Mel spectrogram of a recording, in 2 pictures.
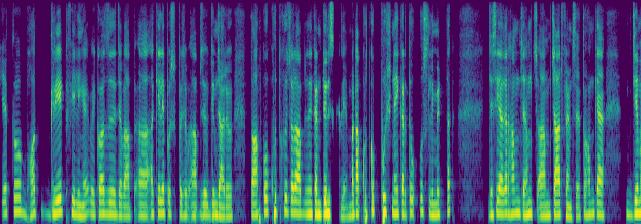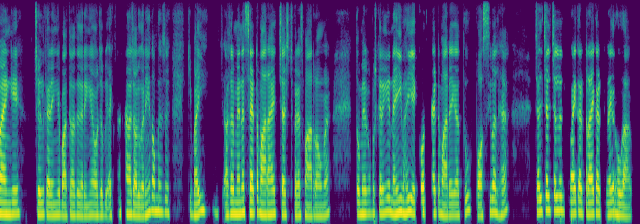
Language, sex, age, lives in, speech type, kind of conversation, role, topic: Hindi, male, 20-24, India, conversation, podcast, guest, Tum roz workout ko apni daily routine mein kaise maintain karte ho?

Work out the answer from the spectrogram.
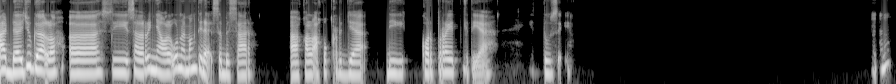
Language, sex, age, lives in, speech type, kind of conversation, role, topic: Indonesian, female, 20-24, Indonesia, conversation, advice, user, Bagaimana kamu mulai merasa kehilangan arah setelah lulus atau berganti karier?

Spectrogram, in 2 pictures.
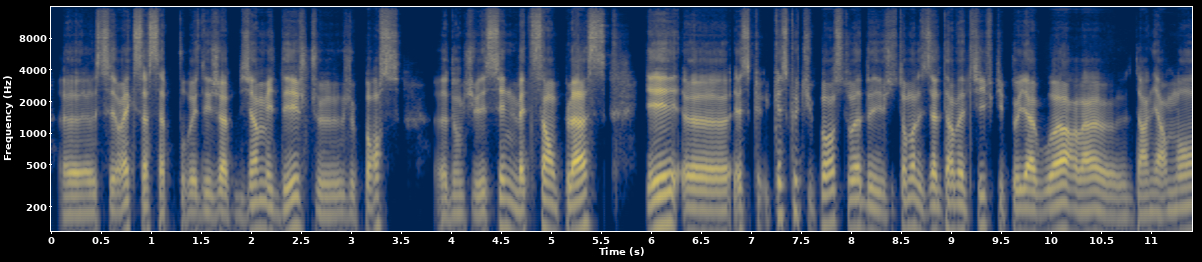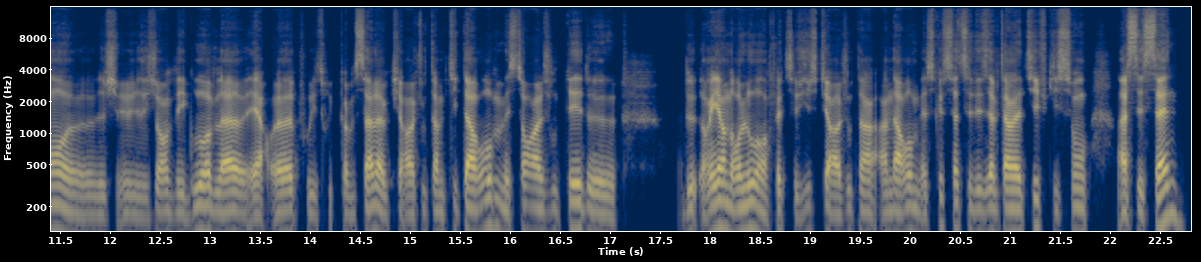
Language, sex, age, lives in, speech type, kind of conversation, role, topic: French, male, 30-34, France, conversation, advice, user, Pourquoi ai-je du mal à boire suffisamment d’eau dans la journée ?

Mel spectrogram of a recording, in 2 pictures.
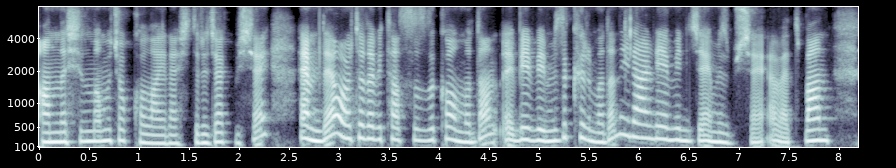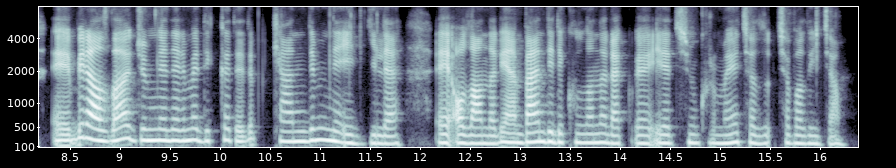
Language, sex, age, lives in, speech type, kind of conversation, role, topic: Turkish, female, 25-29, Spain, conversation, advice, user, Tartışma sırasında duygularımı nasıl yönetebilir ve ilişkimi nasıl koruyabilirim?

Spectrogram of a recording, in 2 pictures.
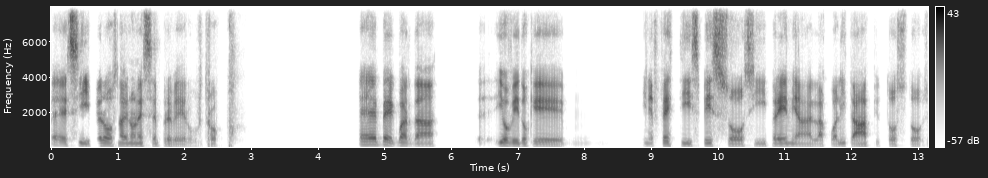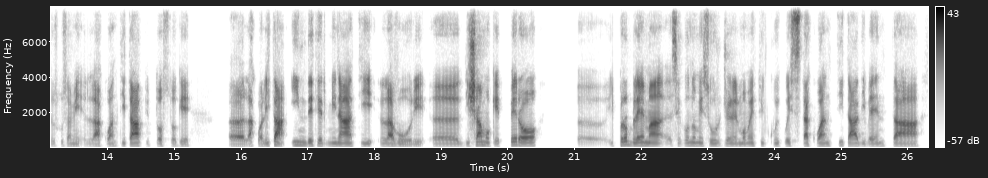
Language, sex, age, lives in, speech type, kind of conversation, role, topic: Italian, male, 25-29, Italy, conversation, podcast, guest, Come bilanci la felicità immediata e i progetti a lungo termine?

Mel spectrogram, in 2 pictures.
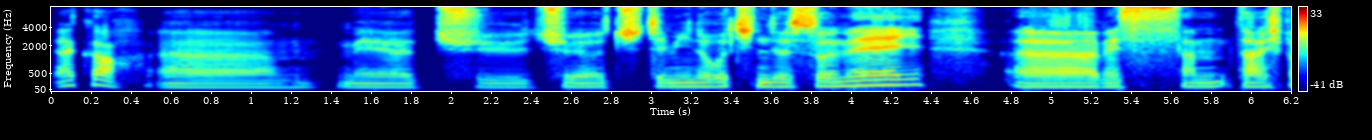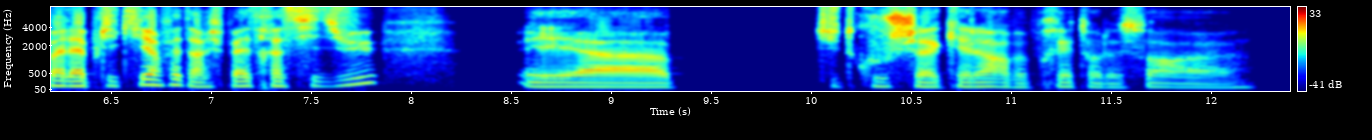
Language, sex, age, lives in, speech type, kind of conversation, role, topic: French, male, 35-39, France, conversation, advice, advisor, Comment puis-je installer une routine de sommeil cohérente chaque nuit ?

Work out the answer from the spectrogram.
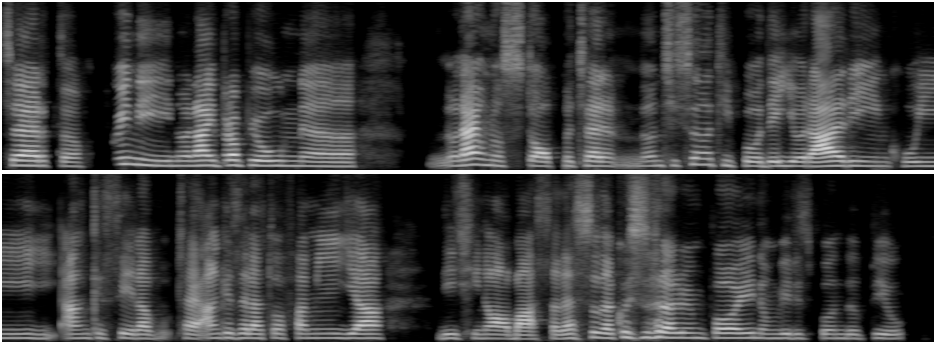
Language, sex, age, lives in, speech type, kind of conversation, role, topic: Italian, female, 25-29, Italy, conversation, podcast, host, Come gestisci i confini tra lavoro e vita privata con e-mail e chat?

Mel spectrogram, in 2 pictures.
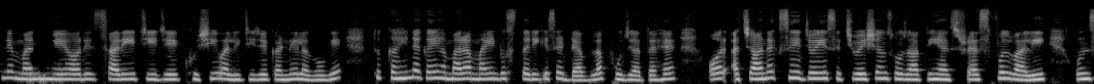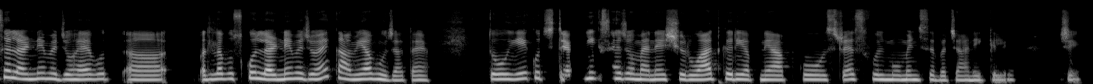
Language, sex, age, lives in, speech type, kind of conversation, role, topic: Hindi, female, 25-29, India, conversation, podcast, guest, Stressful moments mein tum quickly apne aap ko grounded kaise karte ho?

